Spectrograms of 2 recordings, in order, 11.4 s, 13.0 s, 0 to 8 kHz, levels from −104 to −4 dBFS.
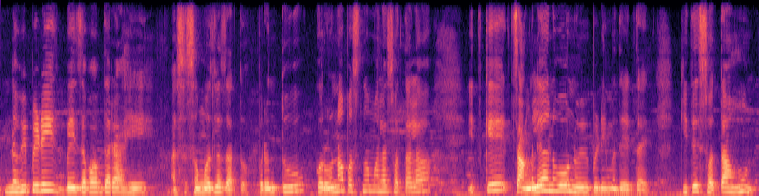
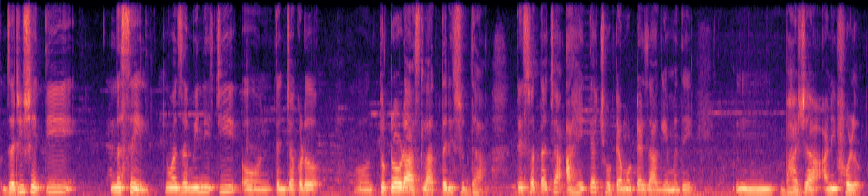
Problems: background sounds at intervals, background conversations at intervals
